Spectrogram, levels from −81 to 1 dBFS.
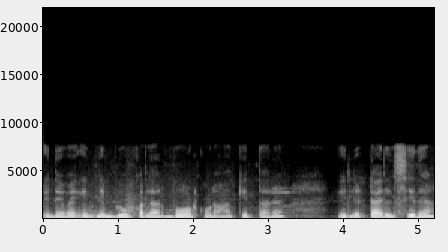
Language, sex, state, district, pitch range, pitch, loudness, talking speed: Kannada, female, Karnataka, Mysore, 205-220 Hz, 215 Hz, -16 LUFS, 125 wpm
